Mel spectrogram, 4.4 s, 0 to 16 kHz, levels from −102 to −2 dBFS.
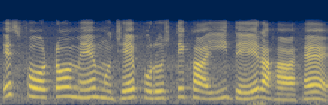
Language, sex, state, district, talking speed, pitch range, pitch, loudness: Hindi, female, Madhya Pradesh, Katni, 125 wpm, 235-295 Hz, 270 Hz, -16 LUFS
